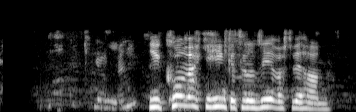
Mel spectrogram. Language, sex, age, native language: Icelandic, female, 12, Icelandic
